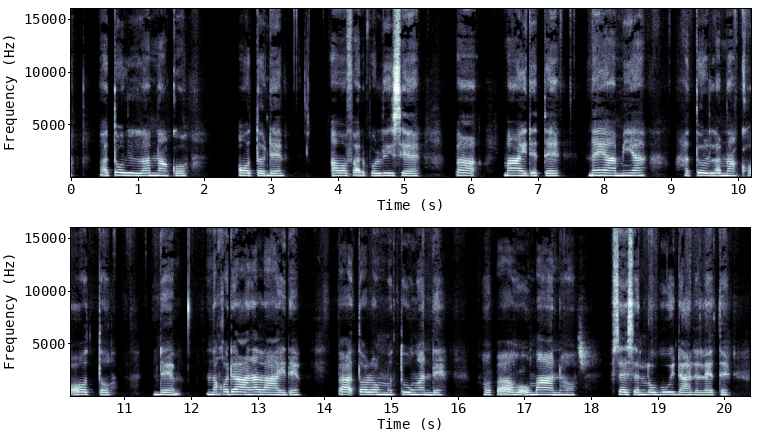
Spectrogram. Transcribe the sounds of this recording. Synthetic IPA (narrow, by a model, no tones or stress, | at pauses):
hat̪olilamnakɔː | t̪ɔdɛ | awafarpɔlisia | pa | maidɛt̪ɛ | neamia | hat̪olilamnakʰɔ̰ʔːt̪ɔ | dɛ | nakɔdanalaidɛ | pat̪ɔlɔŋmut̪uŋandɛ | hɔpaɦoʔumanɦɔ | sɛsɛnlobuidalɛlɛt̪ɛ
